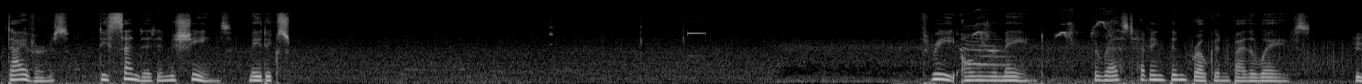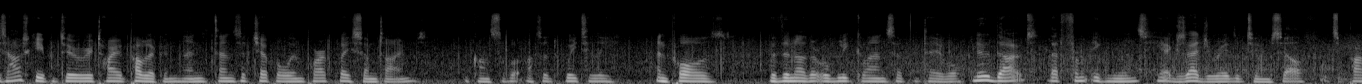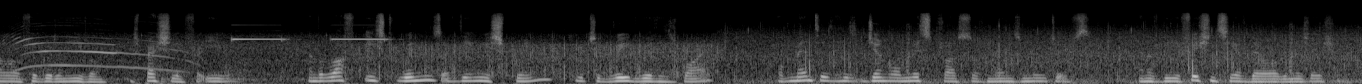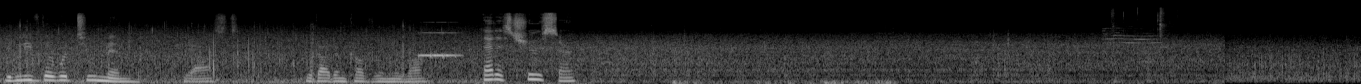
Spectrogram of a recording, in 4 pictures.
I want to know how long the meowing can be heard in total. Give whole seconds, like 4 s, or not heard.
5 s.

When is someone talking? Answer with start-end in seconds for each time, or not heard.
0.0-2.9, 9.2-29.6, 30.3-34.4, 35.0-46.8.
